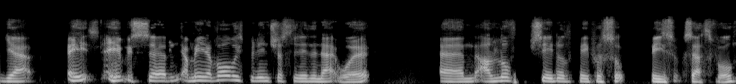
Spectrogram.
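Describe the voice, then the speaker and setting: A man with a Mancunian accent speaks at a moderate pace and a fairly high pitch, with ordinary pitch variation, very even loudness, and a dry, close sound with no echo. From northern England, Manchester. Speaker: fraud investigator. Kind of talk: interview. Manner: halting, many ums.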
